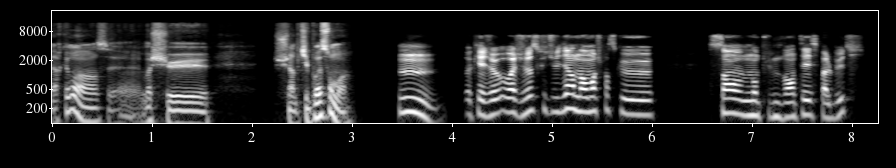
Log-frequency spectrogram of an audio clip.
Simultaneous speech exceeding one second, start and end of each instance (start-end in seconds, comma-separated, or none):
none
